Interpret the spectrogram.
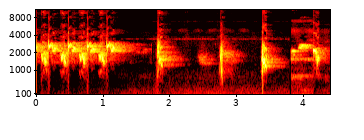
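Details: Sooty-headed bulbul, called trucukan, in lure song to draw replies: a quick string of four bubbly notes, then scattered sharp single chirps and a short warbled phrase separated by short silences.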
